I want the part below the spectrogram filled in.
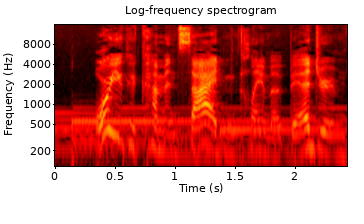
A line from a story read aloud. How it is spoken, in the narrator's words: Dad said with a laugh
